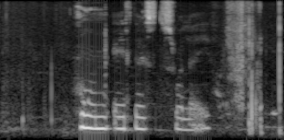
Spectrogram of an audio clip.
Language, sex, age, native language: Icelandic, female, 10, Icelandic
